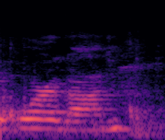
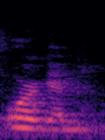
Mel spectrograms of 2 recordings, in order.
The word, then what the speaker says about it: Oregon: Just like a lot of people cannot pronounce Oregon. They say Oregon. It's Oregon.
